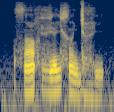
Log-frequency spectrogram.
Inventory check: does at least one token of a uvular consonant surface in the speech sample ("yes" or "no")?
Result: no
